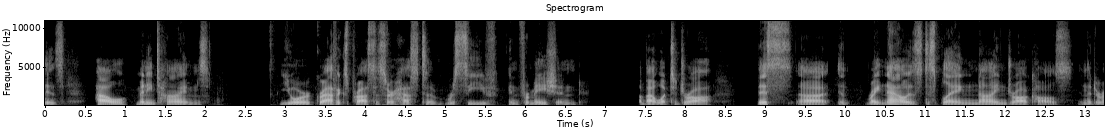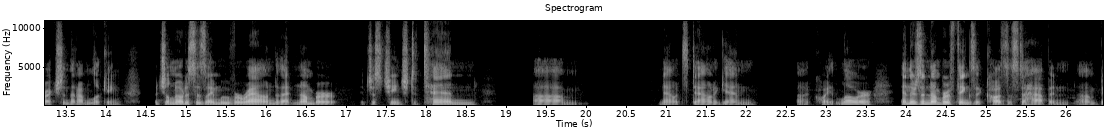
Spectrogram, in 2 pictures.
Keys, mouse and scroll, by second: 5.7 click.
